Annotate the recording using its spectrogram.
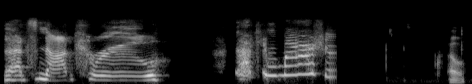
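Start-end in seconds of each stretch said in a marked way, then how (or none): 0.0-3.4 mock Luke crying out in disbelief; Luke's anguished wail. Quoting the movie scene as a higher wailing Luke. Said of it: "McClunky is your father".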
